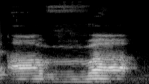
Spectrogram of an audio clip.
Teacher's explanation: if you say ava, there is vibration throughout.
